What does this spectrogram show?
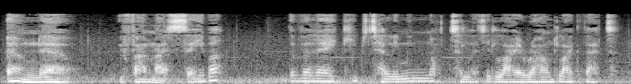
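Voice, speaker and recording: An actor playing a polite, secretive duck in a video game, chatty and confiding. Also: male voice, medium pitch, normal speed, noisy background, natural voice. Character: chatty male duck, secretive sabre-practising society member. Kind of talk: video game character acting. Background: music.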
